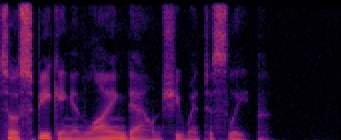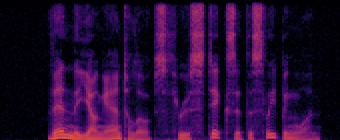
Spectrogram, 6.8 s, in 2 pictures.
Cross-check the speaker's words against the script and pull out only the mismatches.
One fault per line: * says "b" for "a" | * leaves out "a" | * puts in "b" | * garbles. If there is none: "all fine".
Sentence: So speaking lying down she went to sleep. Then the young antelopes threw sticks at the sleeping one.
* puts in "and"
